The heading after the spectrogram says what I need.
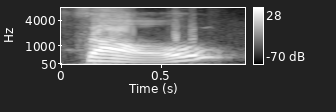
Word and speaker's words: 走: The third character, pronounced as zao. Zao. Like you listen to me. Everybody has the experience, heard that noise. Like electricity, zzz. Zzz. You can close your teeth. Zzz. Zzz. Zzz. Zao. Zao.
